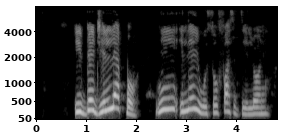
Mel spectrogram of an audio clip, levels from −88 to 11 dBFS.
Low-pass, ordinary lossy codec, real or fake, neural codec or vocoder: 7.2 kHz; MP3, 48 kbps; real; none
